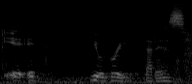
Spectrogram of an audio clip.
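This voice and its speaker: An actress playing an eager young female research scientist in a game, talking earnestly and a little haltingly. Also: low voice, steady tone, heavy background noise. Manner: earnest, chatty, slightly halting.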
